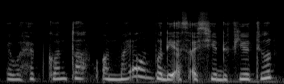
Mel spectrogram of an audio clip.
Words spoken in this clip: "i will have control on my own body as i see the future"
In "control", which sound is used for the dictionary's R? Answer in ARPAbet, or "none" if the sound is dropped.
none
